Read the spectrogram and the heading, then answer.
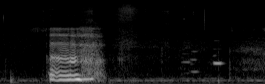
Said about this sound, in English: The Bitty beep? Who the fuck is texting me?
